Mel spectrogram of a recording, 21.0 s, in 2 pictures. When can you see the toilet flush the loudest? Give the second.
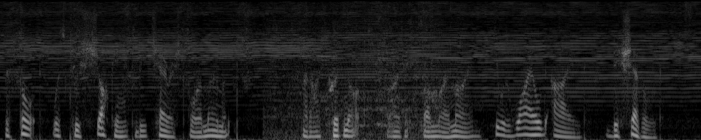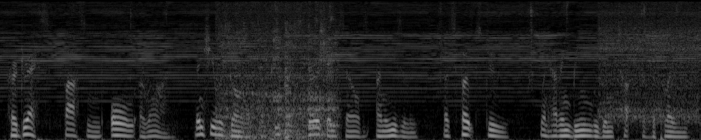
15 s.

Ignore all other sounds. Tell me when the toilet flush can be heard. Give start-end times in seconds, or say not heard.
4.0-6.8, 13.8-15.7.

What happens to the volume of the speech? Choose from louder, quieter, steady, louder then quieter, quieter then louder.
steady.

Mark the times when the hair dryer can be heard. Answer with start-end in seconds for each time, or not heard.
19.4-20.9.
